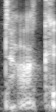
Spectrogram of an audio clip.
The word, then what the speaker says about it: tak: Tak is how you say that in Danish.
